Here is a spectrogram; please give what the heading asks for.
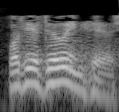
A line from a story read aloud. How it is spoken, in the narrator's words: she said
